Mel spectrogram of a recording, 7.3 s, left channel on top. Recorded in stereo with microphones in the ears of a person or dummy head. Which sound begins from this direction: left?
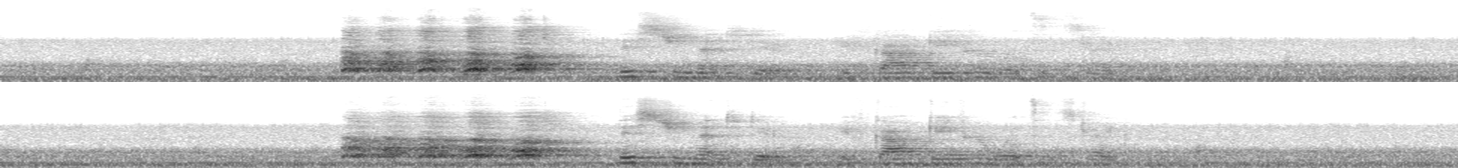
A dog barking, at 1.7 s.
